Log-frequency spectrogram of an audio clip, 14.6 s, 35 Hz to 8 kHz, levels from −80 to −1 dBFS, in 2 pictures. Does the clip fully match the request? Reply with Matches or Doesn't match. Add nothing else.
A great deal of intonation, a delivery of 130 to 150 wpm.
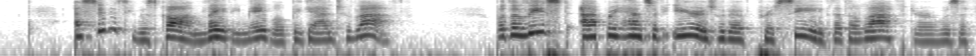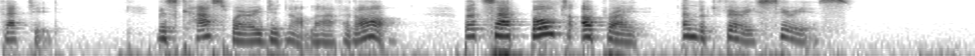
Doesn't match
